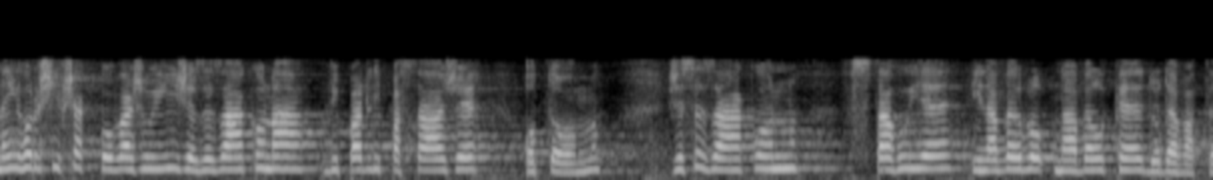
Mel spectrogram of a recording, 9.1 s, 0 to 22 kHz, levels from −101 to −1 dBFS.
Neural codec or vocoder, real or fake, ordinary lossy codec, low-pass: codec, 16 kHz, 8 kbps, FreqCodec, larger model; fake; AAC, 48 kbps; 5.4 kHz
